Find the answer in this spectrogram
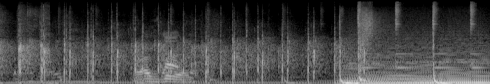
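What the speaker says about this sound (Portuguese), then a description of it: "Queria pôr aplausos" Applause on a drag academy competition show, scattered claps mixed with talk and a brief musical sting, then a swell of louder music and cheering near the end.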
